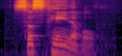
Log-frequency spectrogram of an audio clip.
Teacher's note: sustainable or to continue forever, has the stress on /teɪ/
